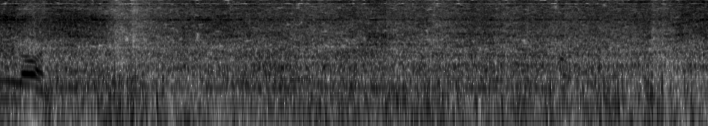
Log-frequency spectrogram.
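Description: A loud, steady roar of a twin-engine airplane's engines as it lands at the airport in Mogadishu and veers off the runway, continuous for several seconds, with a dense rushing noise and a faint tonal hum underneath.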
